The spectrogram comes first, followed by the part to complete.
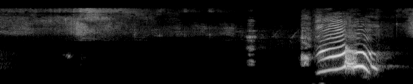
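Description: Fight-scene sound effects: a faint airy whoosh, a short click about two and a half seconds in, then a loud, wavering, pitched cry of under a second near the end.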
